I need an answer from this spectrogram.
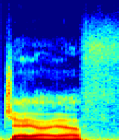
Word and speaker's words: Jif: GIF for the extension and JIF. Is it JIF? Just one F for the peanut butter. They just decided to make them be pronounced the same way, and it's cute.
